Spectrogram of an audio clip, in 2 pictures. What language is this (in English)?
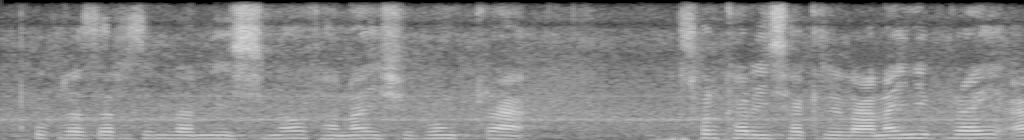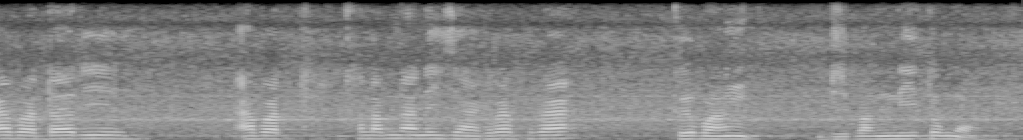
Bodo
